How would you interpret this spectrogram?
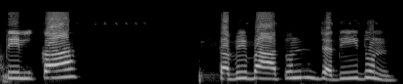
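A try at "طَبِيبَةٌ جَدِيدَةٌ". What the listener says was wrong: हाँ, देखो आप तभी बातुन कैसे पढ़े? तभी बतुन, जदीद। दतुन, दा कहाँ है यहाँ पे? आप क्यों अच्छा अलीफ क्यों पढ़ते हैं यहाँ पे?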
